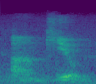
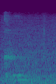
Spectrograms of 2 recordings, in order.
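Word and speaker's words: 九: Q is 9. It looks... Q also pronounces, this one also can have the pronunciation of ku.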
